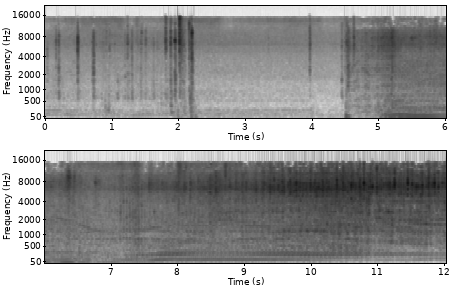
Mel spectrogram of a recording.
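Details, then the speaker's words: Saturn inline four-cylinder engine after water pump failure and suspected oil run-out while driven, quick start: a few clicks and a crank, then a catch into a harsh, uneven idle with ragged beats; running rough, cause not confirmed. "you can hear just how screwed up that sounds i'm gonna go fill this in the car here because i don't want a certain someone to see that so you can hear how crappy that sounds"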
